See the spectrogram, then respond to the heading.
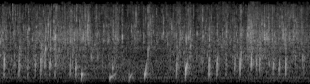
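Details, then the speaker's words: House heating loop with PEX piping on well water, purged through the purge valve; irregular spitting and gurgling as air and water sputter out, the loop is airbound and needs bleeding; the circulator is also suspected. "You can hear the air coming out of it. Hear the air coming out, see it? Airbound."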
